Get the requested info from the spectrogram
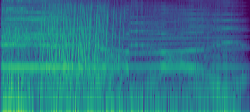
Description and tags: Patching with eurorack analog modular synth. No external effect or computers used here.
analog, glitch, mayhem, modular, noise, sfx, synth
